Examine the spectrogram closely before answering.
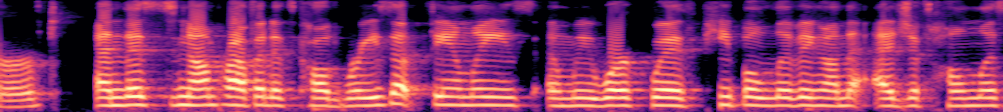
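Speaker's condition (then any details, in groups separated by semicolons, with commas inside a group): No condition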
